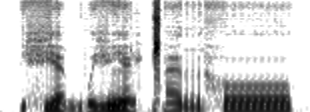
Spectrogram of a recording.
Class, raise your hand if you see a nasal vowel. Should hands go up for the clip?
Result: yes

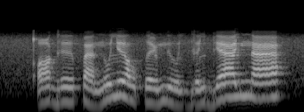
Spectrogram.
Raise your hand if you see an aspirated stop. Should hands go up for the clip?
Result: no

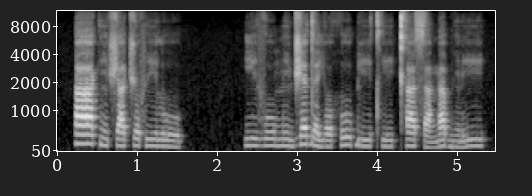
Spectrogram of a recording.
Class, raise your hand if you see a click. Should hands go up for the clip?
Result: no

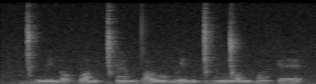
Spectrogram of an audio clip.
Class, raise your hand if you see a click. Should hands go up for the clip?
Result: yes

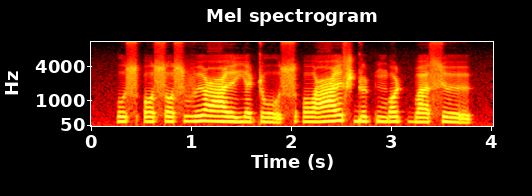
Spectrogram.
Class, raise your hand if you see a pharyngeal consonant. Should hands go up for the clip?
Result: yes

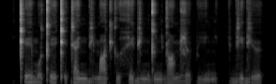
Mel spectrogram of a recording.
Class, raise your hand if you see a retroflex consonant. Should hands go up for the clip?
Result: no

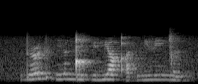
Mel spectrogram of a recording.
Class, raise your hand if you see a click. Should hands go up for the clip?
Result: yes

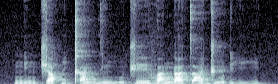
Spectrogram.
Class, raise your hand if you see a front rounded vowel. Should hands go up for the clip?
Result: no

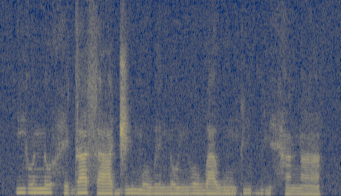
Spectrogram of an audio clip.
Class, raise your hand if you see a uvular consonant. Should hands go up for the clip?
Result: no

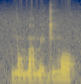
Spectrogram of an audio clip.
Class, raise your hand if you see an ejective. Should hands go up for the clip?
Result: no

